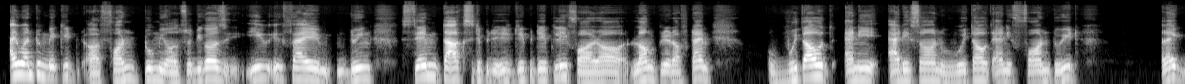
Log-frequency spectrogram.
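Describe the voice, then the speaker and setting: A man hosting a casual live stream, talking in halting English full of fillers and restarts, and he says he stammers. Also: medium pitch. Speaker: livestream host.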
